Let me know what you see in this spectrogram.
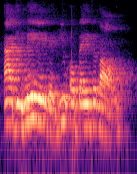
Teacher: So your voice raised on that second uh syllable. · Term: accent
